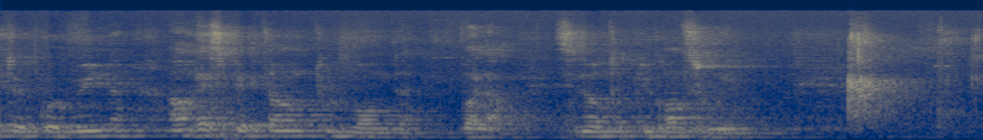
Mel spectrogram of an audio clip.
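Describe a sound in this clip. An elderly man speaks with animation into a microphone over loudspeakers in a large hall.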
